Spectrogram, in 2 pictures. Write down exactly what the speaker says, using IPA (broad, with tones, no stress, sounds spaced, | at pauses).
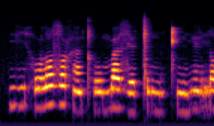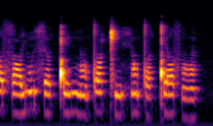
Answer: j i˨ h o˨ lˠ ɛ˦ zˤ ɤ˦ x ã˨ kʰ o˨ m a˦ z ɛ˨ ǀ ɪ˦ m i˨ kʰ ĩ˨ j ẽ˦ r e˦ sˤ ʌ˨ j õ˦ s ʌ˨ ǃ e˨˦ ŋ ã˨ tˤ i˦ ǁ ĩ˨ h ĩ˦ tˤ ʌ˨ ǃ e˦ sˤ ã˨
